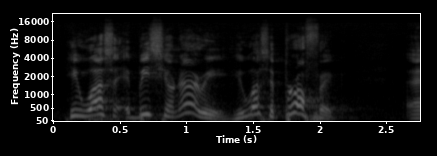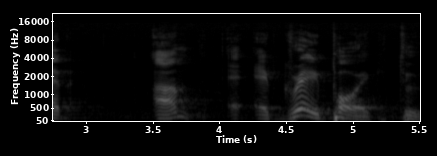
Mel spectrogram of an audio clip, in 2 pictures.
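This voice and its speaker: With a Spanish accent and vocal fry, a man talks at a moderate pace in a fairly high voice, making very wide pitch swings and long, frequent pauses. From Cuba, Havana. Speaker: science fiction writer. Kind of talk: stage interview. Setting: stage with audience. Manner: halting.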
